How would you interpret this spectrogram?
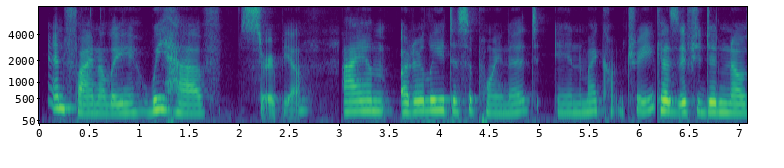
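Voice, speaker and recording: Emphatic young woman, informal and opinionated. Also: mid-range voice. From Austria. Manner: emphatic, informal, jokey, swears freely. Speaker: video host giving song contest predictions. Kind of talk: casual opinionated commentary to camera.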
